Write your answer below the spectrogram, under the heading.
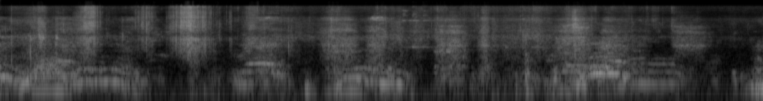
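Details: Lambs bleating in a Turkish village on an evening at feeding time. Several harmonic, wavering bleats come in bursts every two to three seconds, overlapping one another, with people talking and a steady hiss behind them.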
